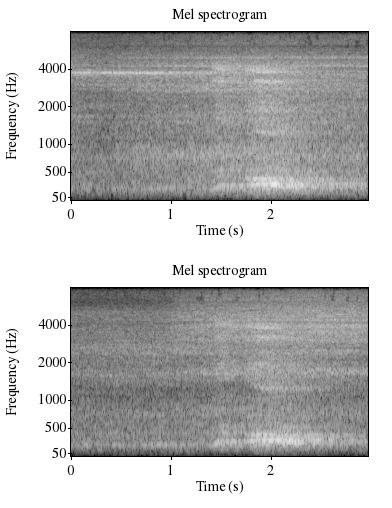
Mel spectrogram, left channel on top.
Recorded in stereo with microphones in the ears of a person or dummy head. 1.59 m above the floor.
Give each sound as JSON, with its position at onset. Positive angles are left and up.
{"t": 1.4, "sound": "throat clearing", "side_deg": 40, "distance_m": 1.6}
